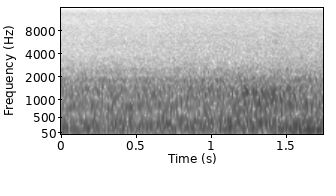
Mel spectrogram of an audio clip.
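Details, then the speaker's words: Land Rover Defender 110 diesel project truck on its 220-mile drive home after Forte diesel additive, window and vents open, pulling through 40 and 50: steady even drone, earlier high tapping at top of rev range now much quieter; luggage rattles in back; normal running under load. "That's 40. That's 50. I think that's a lot quieter, I really do."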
